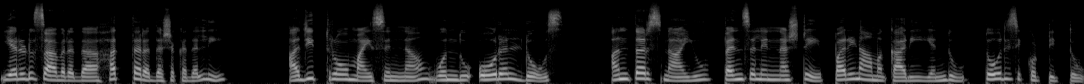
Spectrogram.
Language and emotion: Kannada, neutral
